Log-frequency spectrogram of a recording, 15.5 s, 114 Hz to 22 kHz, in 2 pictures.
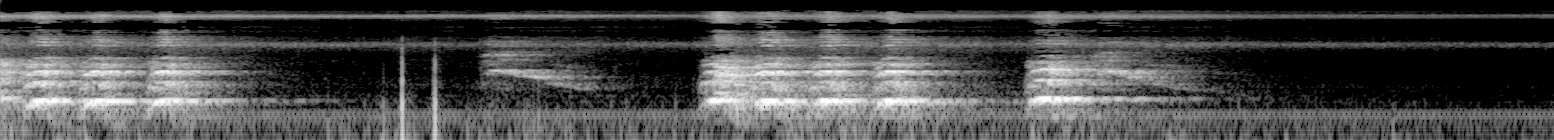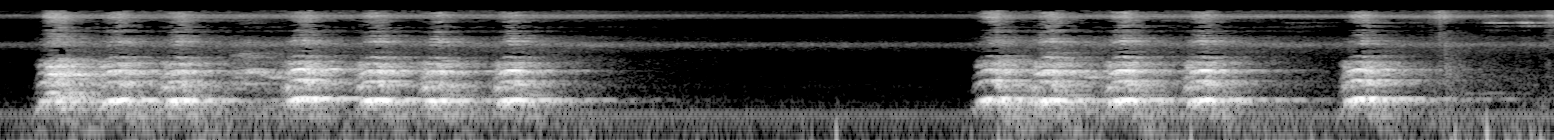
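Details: Persistent barking from neighbors' dogs, November 23rd, 3:45 pm: rapid volleys of three to five sharp barks, each volley followed by a quiet gap of a few seconds, a low steady hum throughout.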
